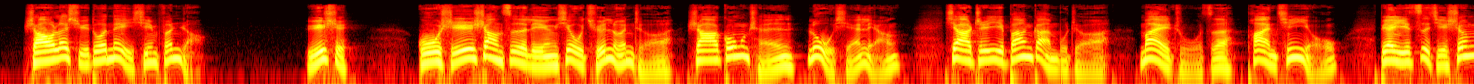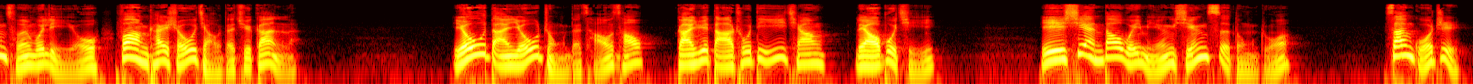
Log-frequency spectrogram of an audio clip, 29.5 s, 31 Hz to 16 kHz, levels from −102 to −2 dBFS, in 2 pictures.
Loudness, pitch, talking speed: -20 LUFS, 145 Hz, 170 characters per minute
